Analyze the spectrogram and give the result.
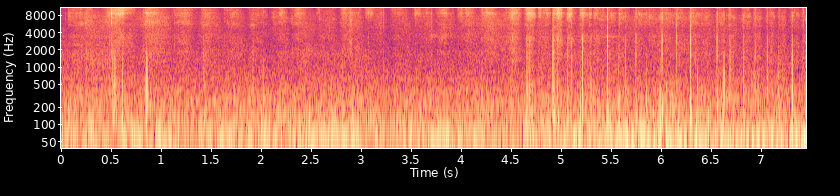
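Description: A small white hollow plastic ping pong ball is rubbed and rolled between the hands close to the mic. The result is a steady low, muffled rubbing rumble with faint dry skin friction. Sharp little clicks and ticks grow more frequent and brighter in the second half.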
